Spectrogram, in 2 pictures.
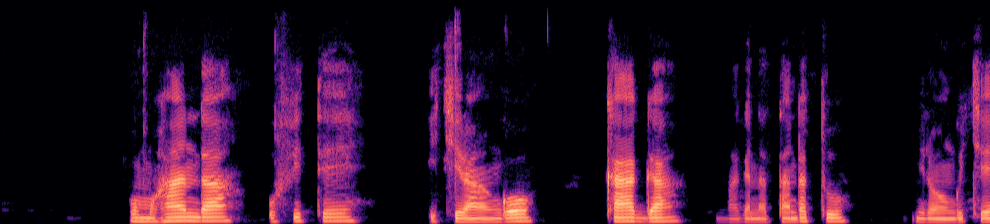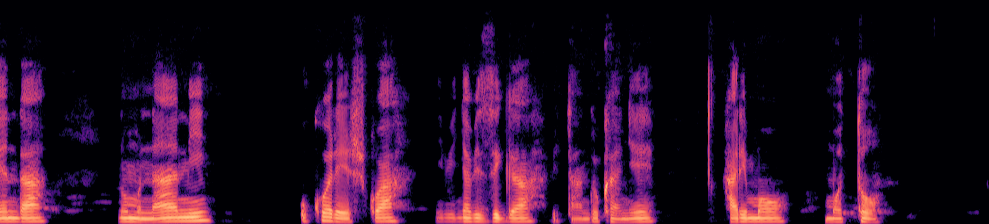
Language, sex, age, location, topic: Kinyarwanda, male, 25-35, Kigali, government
